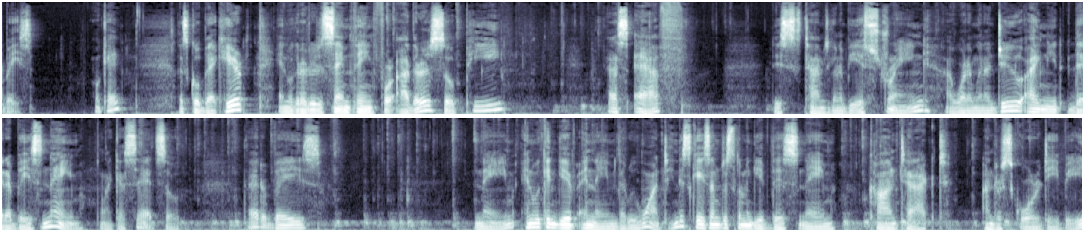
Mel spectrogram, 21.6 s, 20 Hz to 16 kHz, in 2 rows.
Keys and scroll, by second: 8.9 Return.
